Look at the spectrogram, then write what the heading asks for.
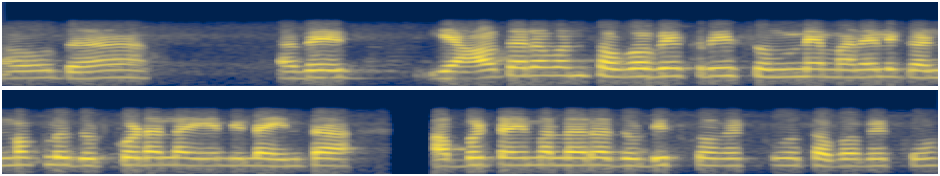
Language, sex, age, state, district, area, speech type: Kannada, female, 45-60, Karnataka, Chitradurga, urban, conversation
